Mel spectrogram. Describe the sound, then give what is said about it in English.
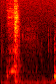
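A dog sneezes once, a quick breathy snort, followed moments later by a smaller nasal puff; fairly quiet, with no talking. “We have a dog friend. Don't worry about it.”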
